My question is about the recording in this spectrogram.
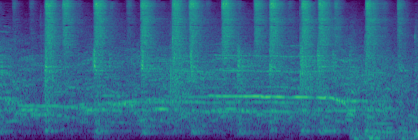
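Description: Live funk band playing, with drums and guitars under a long held high note that ends near the end, and the crowd cheering.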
